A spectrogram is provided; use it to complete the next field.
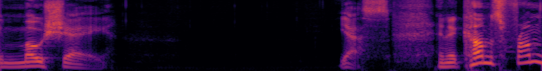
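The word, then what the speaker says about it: משה: So she adopts this baby, and she names the baby Moses, or Moshe is the Hebrew pronunciation, I think. Everyone say Moshe.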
